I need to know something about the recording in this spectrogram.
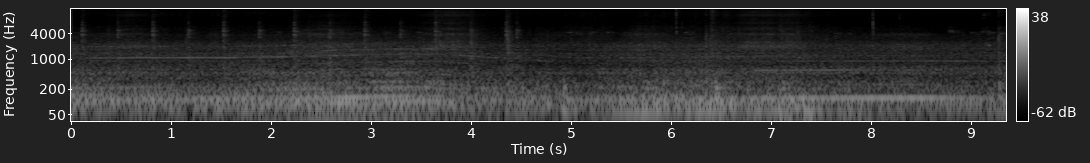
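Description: Rattles and clicks sound from inside a moving bus.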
